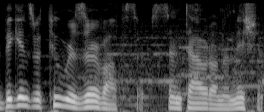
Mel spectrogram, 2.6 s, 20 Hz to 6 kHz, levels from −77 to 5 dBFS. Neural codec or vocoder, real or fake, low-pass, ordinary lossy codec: none; real; 5.4 kHz; AAC, 48 kbps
